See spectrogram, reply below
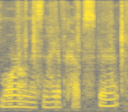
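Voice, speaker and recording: Over a noisy background, a tarot reader who is losing her voice talks at normal speed in a low-pitched, gravelly voice with fairly even intonation. She is hesitant, often starts over, and voices her questions to the cards.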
